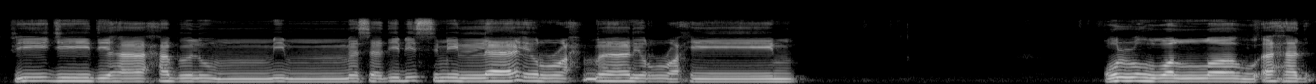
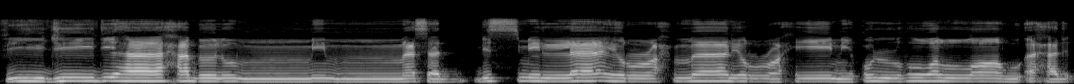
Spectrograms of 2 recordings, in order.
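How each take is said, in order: First: It runs on into the basmala, then pauses after it. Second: It runs straight through with no pause at all. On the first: The speaker calls it wrong. "وصل آخر السورة بالبسملة مع الوقف عليها" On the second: The speaker calls it right. "idan waa waslu ljamiic, dhammaan waad xiriirinaysaa"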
